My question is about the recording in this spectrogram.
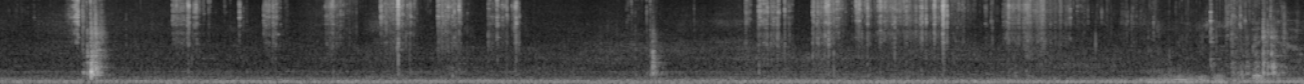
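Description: Metal tongs clinking and scraping against a thin steel charcoal grill tray and on burnt charcoal lumps as the lumps are picked out: a string of short, light clicks and scrapes, the sharpest about a second in and again at four seconds.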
